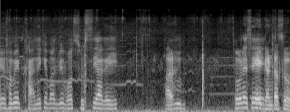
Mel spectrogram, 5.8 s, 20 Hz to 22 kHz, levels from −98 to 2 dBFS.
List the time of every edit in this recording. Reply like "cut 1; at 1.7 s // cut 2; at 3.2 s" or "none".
none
